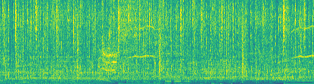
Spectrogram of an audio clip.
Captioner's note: audience applauding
